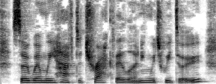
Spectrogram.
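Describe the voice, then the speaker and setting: The voice belongs to a woman with an Australian accent. Her tone is dark and mellow, and her pace is fairly quick. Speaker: parenting counsellor and educator. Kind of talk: podcast interview.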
